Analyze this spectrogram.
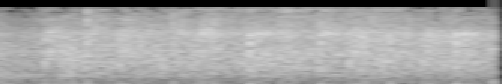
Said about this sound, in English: Is it okay to clap for this word?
